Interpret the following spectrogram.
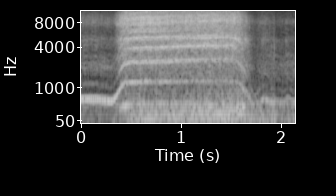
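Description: A person's long, high-pitched whoop: the voice wavers, jumps up in pitch about half a second in, holds the high note for just over a second and then breaks off.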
